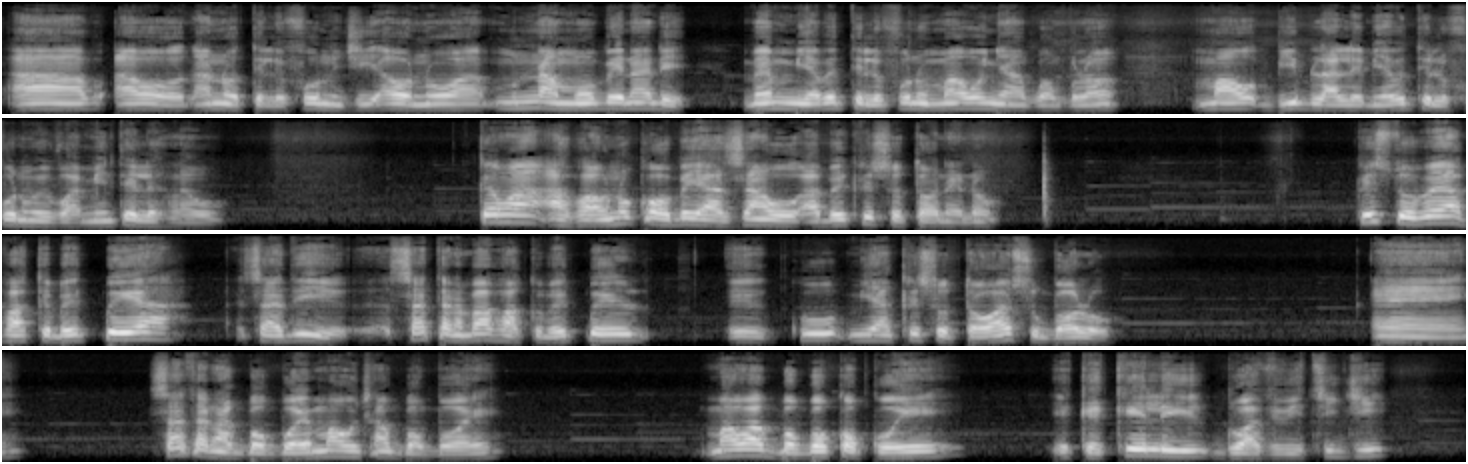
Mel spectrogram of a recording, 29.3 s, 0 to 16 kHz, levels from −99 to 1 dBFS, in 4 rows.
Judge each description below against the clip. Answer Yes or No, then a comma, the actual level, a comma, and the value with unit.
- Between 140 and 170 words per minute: Yes, average, 150 wpm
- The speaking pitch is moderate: Yes, medium, 160 Hz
